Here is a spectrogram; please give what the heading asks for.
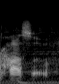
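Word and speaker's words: Jhasso: spelling is j-h-a-s-s-o but i think the j is silent so just hustle okay or see your jason or hasso hasso family yeah we'll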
